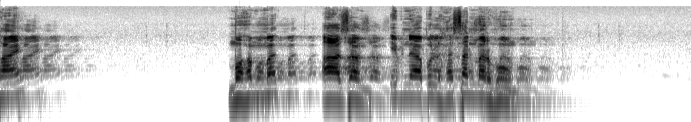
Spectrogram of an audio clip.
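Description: A man speaks with animation through a loudspeaker in a large echoing hall.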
